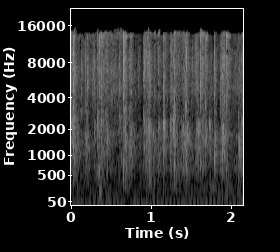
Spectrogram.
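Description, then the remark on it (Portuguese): An audience breaks into a round of applause for a correct quiz answer naming Bong Joon-ho as director of the South Korean Oscar-winning film: many hands clapping in a dense, crackling wash that holds steady throughout, with no voices standing out. “Bom Joon-ho, tá uma salva de tá palmas.”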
